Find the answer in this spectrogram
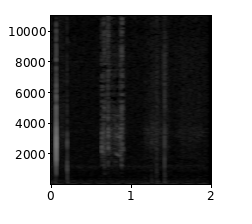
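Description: A few sharp clicks: two close together right at the start and one about a second and a half in, with a brief soft rustle between them.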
